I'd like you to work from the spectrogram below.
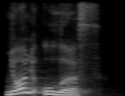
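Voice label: "нёль улӧс", Komi, female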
